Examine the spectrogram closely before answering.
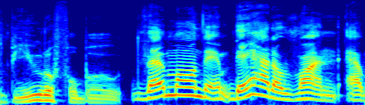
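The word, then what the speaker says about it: Vetements: is like beautiful boot vmon they had a run at one time when they were like lit well some people may say vamin but that's not how it's pronounced but that's what these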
